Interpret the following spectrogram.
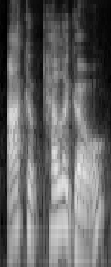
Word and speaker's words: Acapellago: Acapellago is the pronunciation I'm going with, because it's acapella with a go at the end of it.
